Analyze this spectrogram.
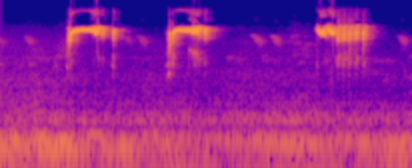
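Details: Caged orange-headed thrush kept at home in Singaraja, North Bali, singing in the 'teler semi doyong' style: three short high buzzy whistled bursts, each about a second apart, over a low steady hum.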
